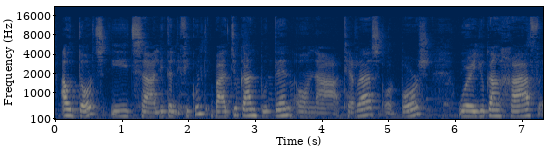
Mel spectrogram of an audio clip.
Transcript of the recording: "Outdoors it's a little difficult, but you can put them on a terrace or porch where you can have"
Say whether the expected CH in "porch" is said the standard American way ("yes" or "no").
no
